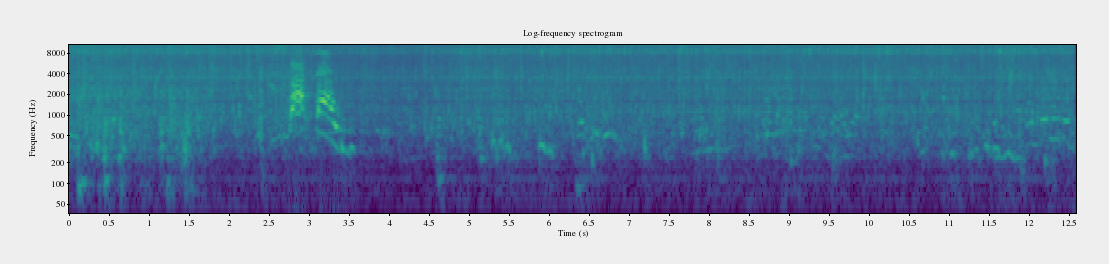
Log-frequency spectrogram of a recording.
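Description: Pool water splashing and running steadily from the dolphin fountains, under faint, distant chatter of people in the pool. About three seconds in, one short, loud high shout falls in pitch.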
